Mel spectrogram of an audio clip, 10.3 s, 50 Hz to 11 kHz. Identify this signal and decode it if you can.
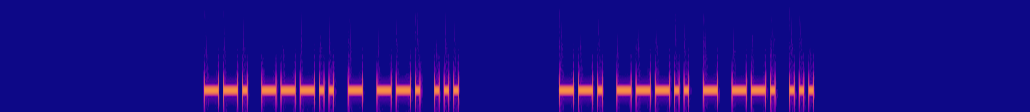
Morse code, heard as a keyed tone, about 25 wpm, 700 Hz. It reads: G8TGS G8TGS
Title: DXCC-100 Call Signs - 5 Characters - Repeated 2x - 25wpm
